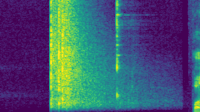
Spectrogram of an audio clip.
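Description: A ceremonial salute volley of gunfire: one loud crack about half a second in, its echo dying away over about a second and a half, with a faint extra report in the tail, then cut off suddenly.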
